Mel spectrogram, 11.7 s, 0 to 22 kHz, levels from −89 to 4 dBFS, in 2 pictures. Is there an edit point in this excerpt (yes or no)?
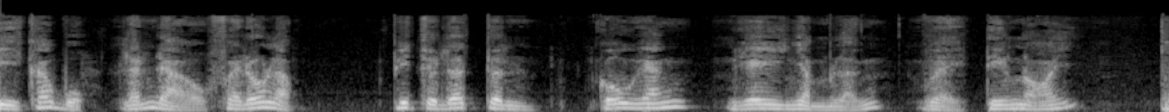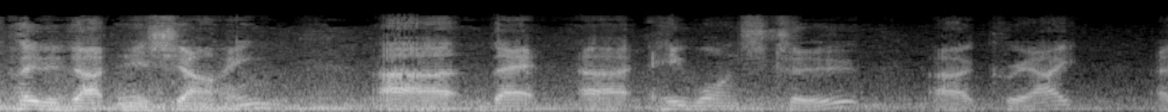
no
